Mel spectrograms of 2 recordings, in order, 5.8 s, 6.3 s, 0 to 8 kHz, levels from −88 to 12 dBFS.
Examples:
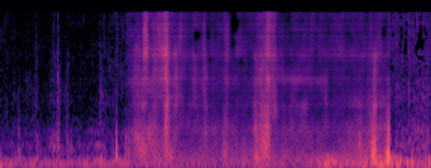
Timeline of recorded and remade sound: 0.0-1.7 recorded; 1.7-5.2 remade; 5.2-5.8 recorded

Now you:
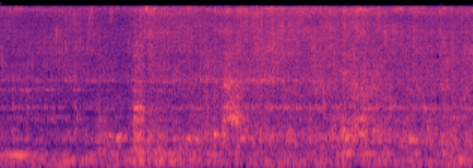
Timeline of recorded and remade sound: 0.0-2.3 recorded; 2.3-6.3 remade

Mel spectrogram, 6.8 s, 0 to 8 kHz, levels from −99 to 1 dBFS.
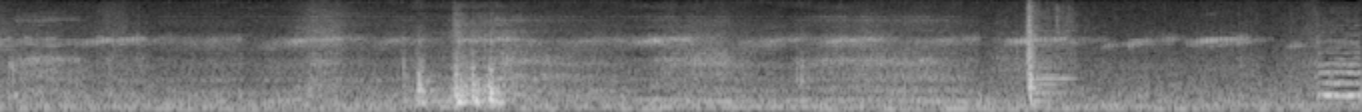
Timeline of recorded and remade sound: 0.0-0.8 recorded; 0.8-4.9 remade; 4.9-6.8 recorded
